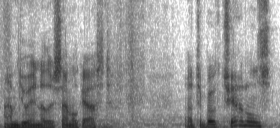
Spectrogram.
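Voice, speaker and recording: Male streamer with a weak, strained voice, mid-range pitch, rambling live commentary at a desk boom mic, with faint music behind. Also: big pitch swings, normal speed, darkish tone. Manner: chatty and rambling, with many fillers and restarts. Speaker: streamer and game host. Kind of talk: casual live-stream commentary while playing. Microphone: desk microphone on a boom arm.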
